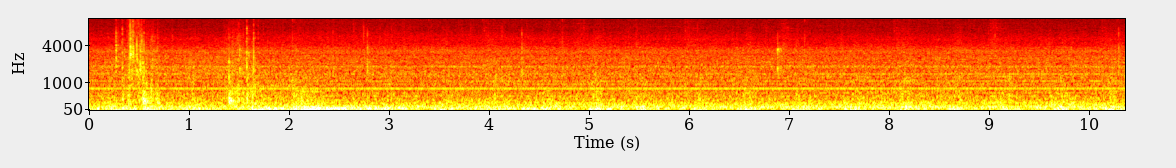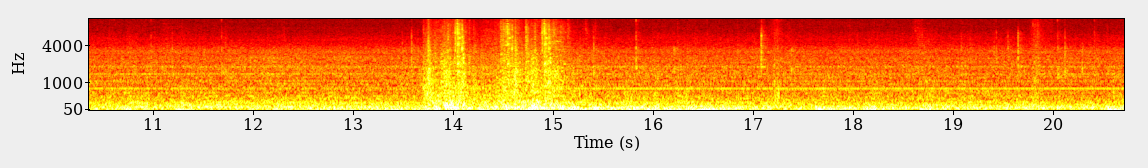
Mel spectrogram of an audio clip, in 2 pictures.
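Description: Heavy metal footsteps thud steadily on a hard floor.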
